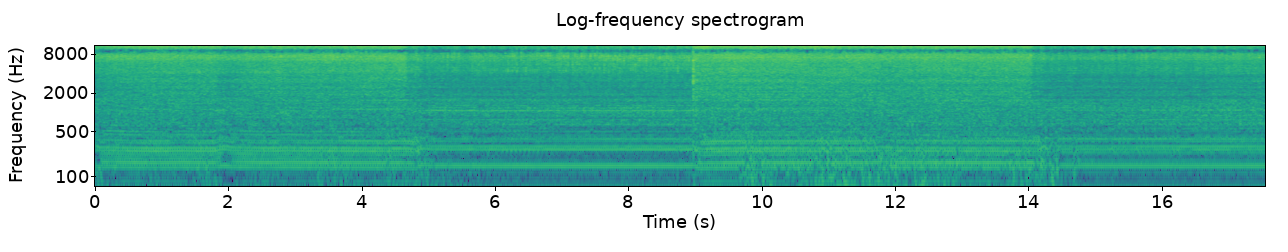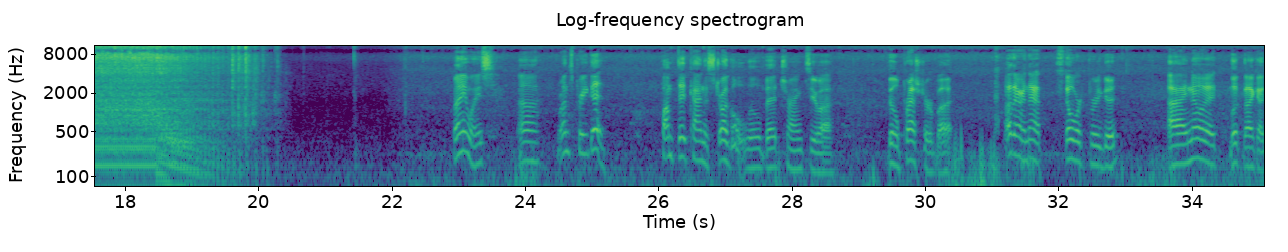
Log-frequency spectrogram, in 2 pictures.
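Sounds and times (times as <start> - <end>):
small engine running under load: 0.0 - 20.4.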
